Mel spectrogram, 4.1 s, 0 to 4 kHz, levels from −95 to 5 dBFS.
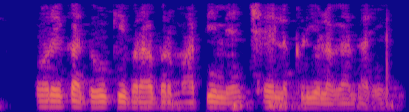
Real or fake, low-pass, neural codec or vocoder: real; 3.6 kHz; none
